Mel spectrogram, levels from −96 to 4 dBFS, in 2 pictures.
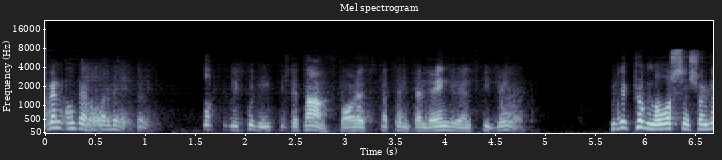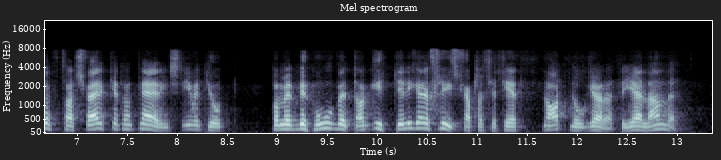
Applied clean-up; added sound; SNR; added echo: neural mask model DeepFilterNet 3.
